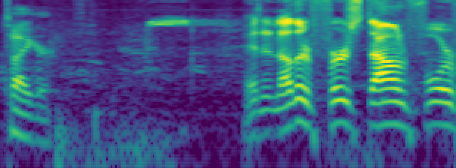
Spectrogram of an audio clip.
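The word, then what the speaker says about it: Tyger: 24 of Southwestern game tiger you know that's proper pronunciation but t-y-g-e-r I will go with tiger and another first down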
